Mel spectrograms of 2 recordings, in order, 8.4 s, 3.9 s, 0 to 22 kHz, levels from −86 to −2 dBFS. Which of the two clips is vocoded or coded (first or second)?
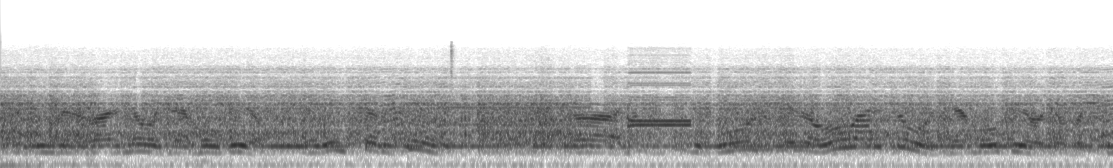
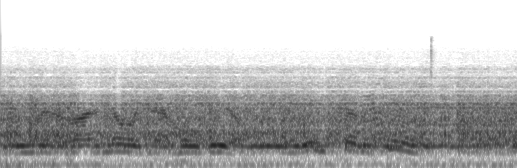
second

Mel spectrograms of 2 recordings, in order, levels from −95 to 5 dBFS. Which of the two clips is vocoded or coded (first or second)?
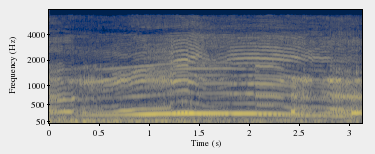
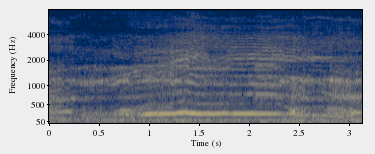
second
